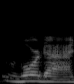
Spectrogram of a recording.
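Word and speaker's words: hvordan: they spoke hei lordon is silent h v v-o-r-d-a-n but notice that this that's the word for how but you say how many you don't use vordon you use just war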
